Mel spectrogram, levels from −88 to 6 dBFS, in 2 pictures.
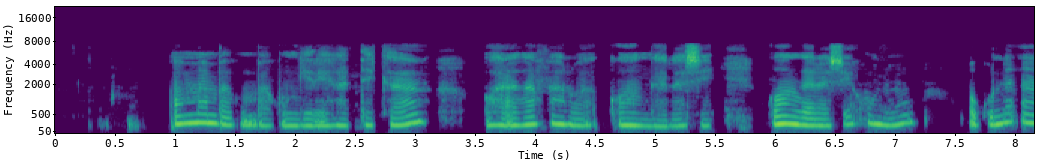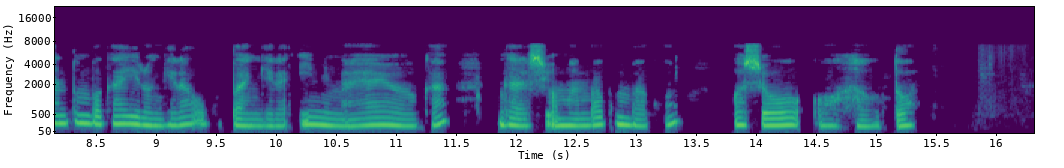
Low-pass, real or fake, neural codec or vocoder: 7.2 kHz; real; none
